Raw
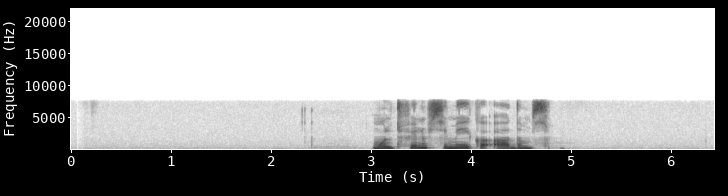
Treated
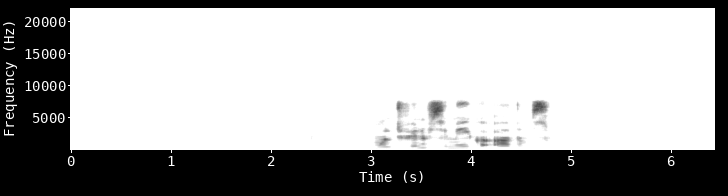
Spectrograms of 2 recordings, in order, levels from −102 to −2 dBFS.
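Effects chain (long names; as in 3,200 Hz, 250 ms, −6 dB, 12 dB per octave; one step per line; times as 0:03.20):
high-pass with resonance 2,000 Hz, resonance Q 3.9
every bin expanded away from the loudest bin 2.5 to 1
level −2 dB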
